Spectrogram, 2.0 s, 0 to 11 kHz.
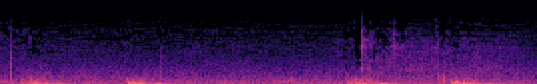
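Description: Heartbeat sound effect: slow, steady lub-dub double thumps, about one beat every 1.2 seconds, with two heartbeats heard.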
